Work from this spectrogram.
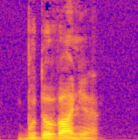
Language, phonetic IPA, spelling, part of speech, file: Polish, [ˌbudɔˈvãɲɛ], budowanie, noun, Pl-budowanie.ogg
